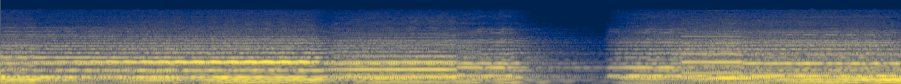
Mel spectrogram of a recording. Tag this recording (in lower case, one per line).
music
